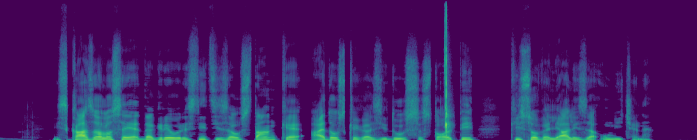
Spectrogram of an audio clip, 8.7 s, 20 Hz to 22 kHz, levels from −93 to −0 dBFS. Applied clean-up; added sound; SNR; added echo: classical method Wiener filter.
